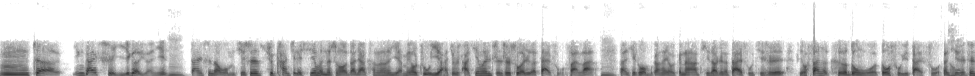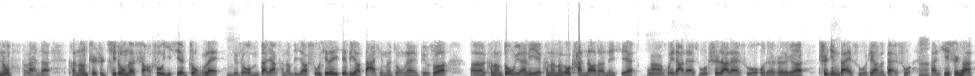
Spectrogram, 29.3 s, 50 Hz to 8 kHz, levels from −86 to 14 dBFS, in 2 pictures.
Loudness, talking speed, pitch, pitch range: -18 LUFS, 355 characters per minute, 115 Hz, 100-145 Hz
